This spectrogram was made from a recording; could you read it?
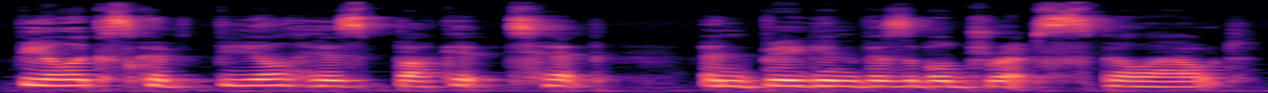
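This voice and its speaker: A woman reading a children's story aloud in an expressive, deliberate storytelling manner. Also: mid-range voice. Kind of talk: scripted children's read-aloud narration.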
